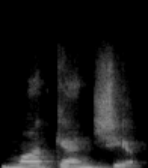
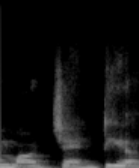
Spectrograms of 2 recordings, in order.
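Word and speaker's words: Marchantia: एंड इस example का नाम है जो इसमें, दिस इज मार्केंशिया। कई लोग इसको प्रोनाउंस करते हैं मार्चेंटिया, तो इट इज नॉट मार्चेंटिया, इट इज मार्केंशिया।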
